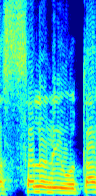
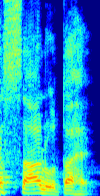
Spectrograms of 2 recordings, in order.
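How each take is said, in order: First: सल with a clipped short a; short vowel. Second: साल with a long aa; long vowel. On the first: Teacher mimics a student's mistake, a clipped सल. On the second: Teacher gives the correct form, a long-vowel साल. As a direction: stretch the aa in साल. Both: Shown as a demonstration.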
